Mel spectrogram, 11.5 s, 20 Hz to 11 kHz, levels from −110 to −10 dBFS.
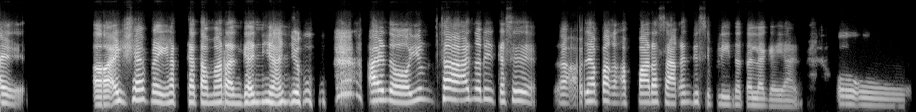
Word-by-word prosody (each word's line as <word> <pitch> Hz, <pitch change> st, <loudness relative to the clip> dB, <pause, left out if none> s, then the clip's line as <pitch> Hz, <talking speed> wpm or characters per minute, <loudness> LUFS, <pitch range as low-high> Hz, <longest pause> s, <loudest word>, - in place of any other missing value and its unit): Ay 200 Hz, -4 st, -1 dB, 0.9 s
ah, 175 Hz, +5 st, +6 dB
ay 250 Hz, -, -3 dB
siyempre. 245 Hz, -5 st, +1 dB
kat 230 Hz, 0 st, -1 dB
katamaran 215 Hz, -2 st, +2 dB
ganyan 220 Hz, +1 st, +1 dB
yung 245 Hz, +2 st, -1 dB, 0.7 s
ano 250 Hz, -4 st, +3 dB
yung 285 Hz, +1 st, -6 dB
sa 285 Hz, -3 st, +4 dB
ano 290 Hz, -1 st, -3 dB
rin 290 Hz, -3 st, -7 dB
kasi, 240 Hz, -1 st, -4 dB, 0.3 s
ah, 210 Hz, +1 st, -6 dB
napaka 245 Hz, -4 st, -1 dB
para 225 Hz, 0 st, +3 dB
sa'kin 215 Hz, 0 st, -2 dB
disiplina 180 Hz, -6 st, -12 dB
talaga 155 Hz, -2 st, -8 dB
yan, 135 Hz, -1 st, -15 dB, 0.5 s
oo. 155 Hz, -5 st, -14 dB
220 Hz, 115 wpm, -21 LUFS, 185-245 Hz, 0.9 s, ah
